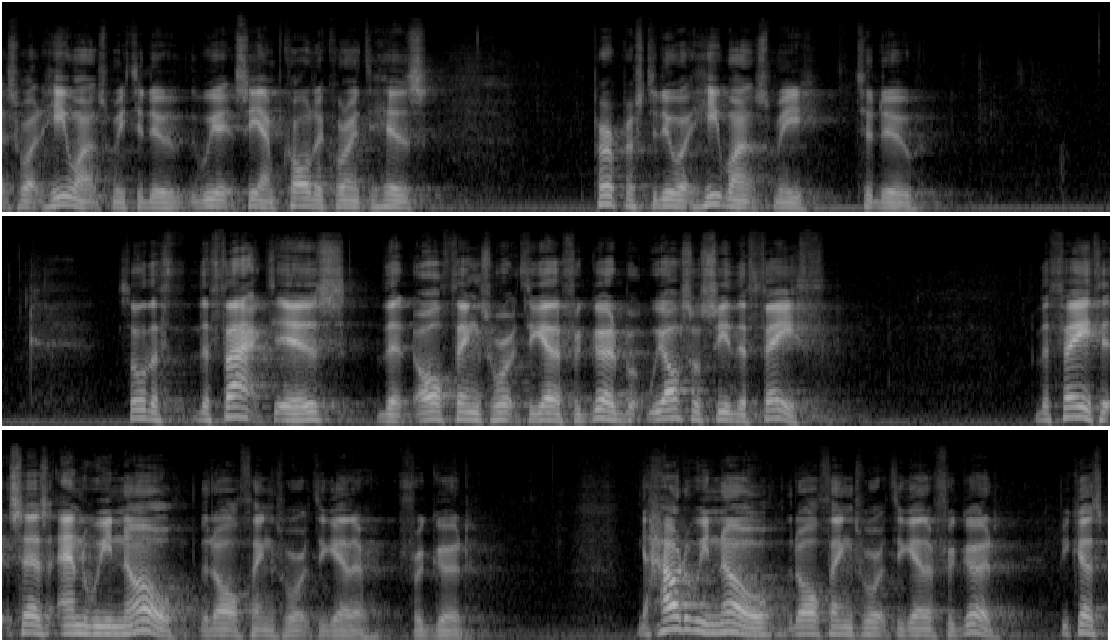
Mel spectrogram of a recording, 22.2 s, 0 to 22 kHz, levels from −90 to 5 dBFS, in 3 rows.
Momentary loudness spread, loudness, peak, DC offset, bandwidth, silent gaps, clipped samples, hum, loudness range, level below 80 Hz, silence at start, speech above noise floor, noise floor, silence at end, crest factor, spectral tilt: 14 LU; -32 LUFS; -10 dBFS; under 0.1%; 19 kHz; none; under 0.1%; none; 8 LU; -66 dBFS; 0 s; 32 dB; -65 dBFS; 0 s; 24 dB; -3.5 dB/octave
